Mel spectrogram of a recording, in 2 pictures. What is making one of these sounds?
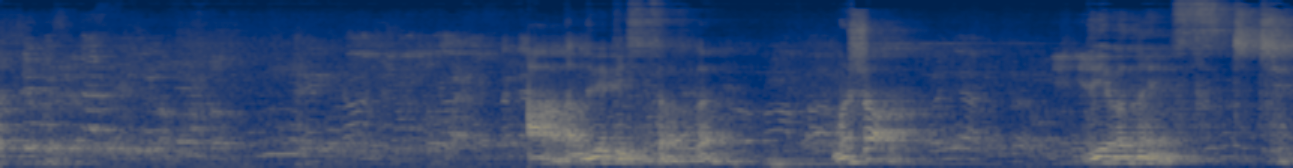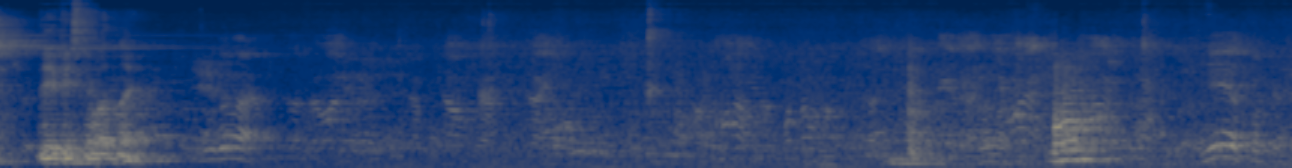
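A band plays rock music loudly through loudspeakers.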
